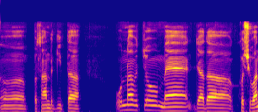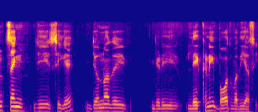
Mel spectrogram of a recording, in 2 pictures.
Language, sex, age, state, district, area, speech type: Punjabi, male, 45-60, Punjab, Ludhiana, urban, spontaneous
